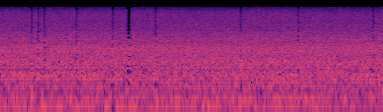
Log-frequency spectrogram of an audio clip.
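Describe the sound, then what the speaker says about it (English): Steady, dense rush of a waterfall stream in Porcupine Mountains, Michigan, fills the whole clip, a continuous broadband hiss, with no voices. "You hear the sound of the water?"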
